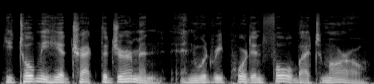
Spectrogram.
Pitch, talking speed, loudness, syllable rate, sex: 100 Hz, 255 wpm, -18 LUFS, 5.6 syllables/s, male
